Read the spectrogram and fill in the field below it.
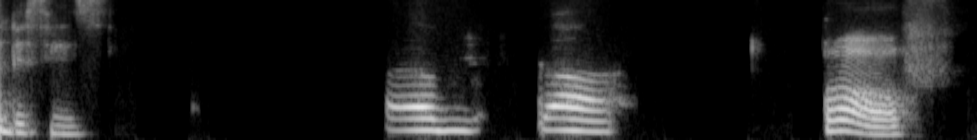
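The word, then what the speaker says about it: ق: Qaf. Make sure to read it with your mouth rounded a bit and with your throat.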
